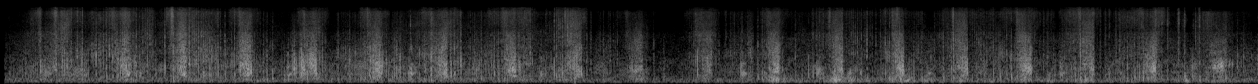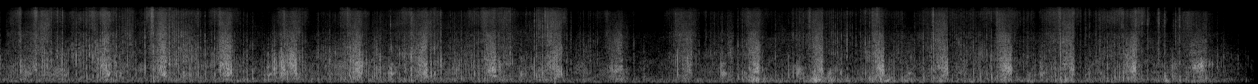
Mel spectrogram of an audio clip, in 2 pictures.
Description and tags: A person walking on a thin layer of snow, making a crunchy sound. Recorded using an iPhone.
crunching, footsteps, walk, walking, snow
